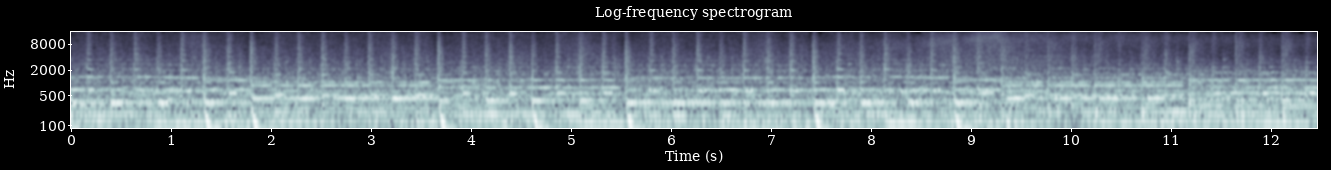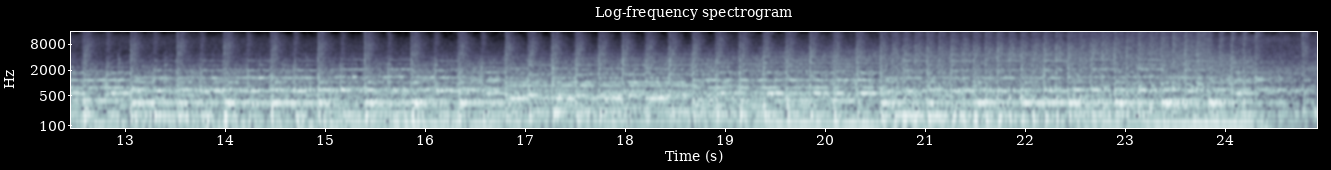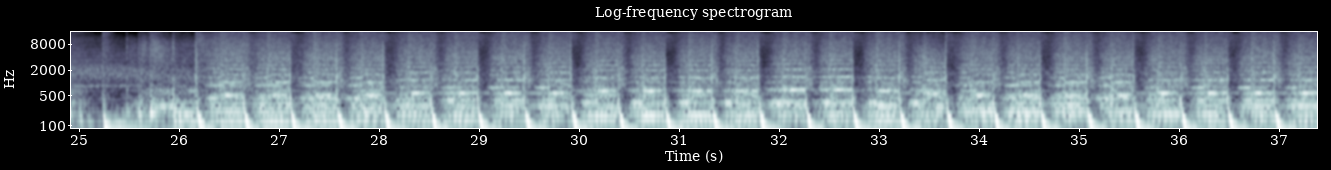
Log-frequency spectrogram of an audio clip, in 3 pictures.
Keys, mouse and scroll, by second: 0.4 middle click, 0.8 click, 1.2 middle click, 2.4 scroll down 1, 2.5 middle click, 3.5 click, 5.2 middle click, 6.0 click, 10.3 F2, 10.6 click, 12.5 middle click, 13.5-13.9 scroll up 1, 13.9 middle click, 14.8 click, 19.6 click, 24.4 click, 25.3 e, 26.0 click, 26.7 middle click, 27.4 scroll down 1, 27.6 middle click, 31.2 click, 35.2 right click, 36.4 click.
